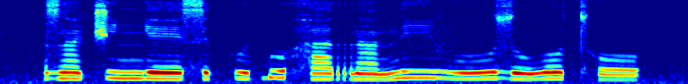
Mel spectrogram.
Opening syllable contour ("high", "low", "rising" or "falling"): low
